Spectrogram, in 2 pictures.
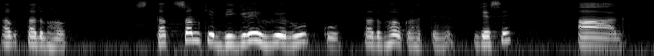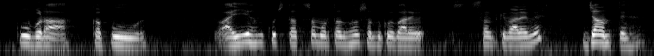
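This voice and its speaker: A male teacher with a Bihari accent giving an exam-prep grammar lesson, listing items slowly and answering his own questions. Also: a little high, steady tone. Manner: slow, drawn-out listing with rhetorical questions he answers himself.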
